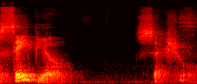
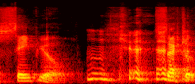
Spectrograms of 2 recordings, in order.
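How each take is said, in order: First: There is a pause between sapio and sexual. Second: The word is said smoothly without a pause. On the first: The speaker calls it wrong. "if you pause, then it makes it weird" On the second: The speaker calls it right. "you gotta say it together"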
